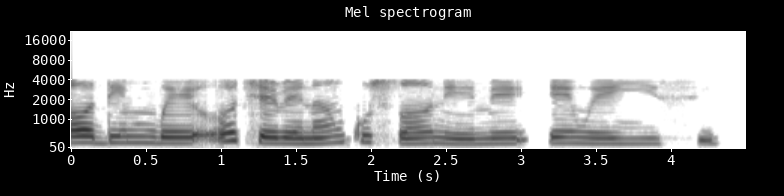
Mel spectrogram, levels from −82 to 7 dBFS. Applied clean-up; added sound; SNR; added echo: none; none; none; none.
